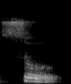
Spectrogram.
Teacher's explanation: setelah ujung lidah menempel dengan gigi seri bawah, lidah belakangnya tidak naik sehingga lebih ringan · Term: huruf sin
